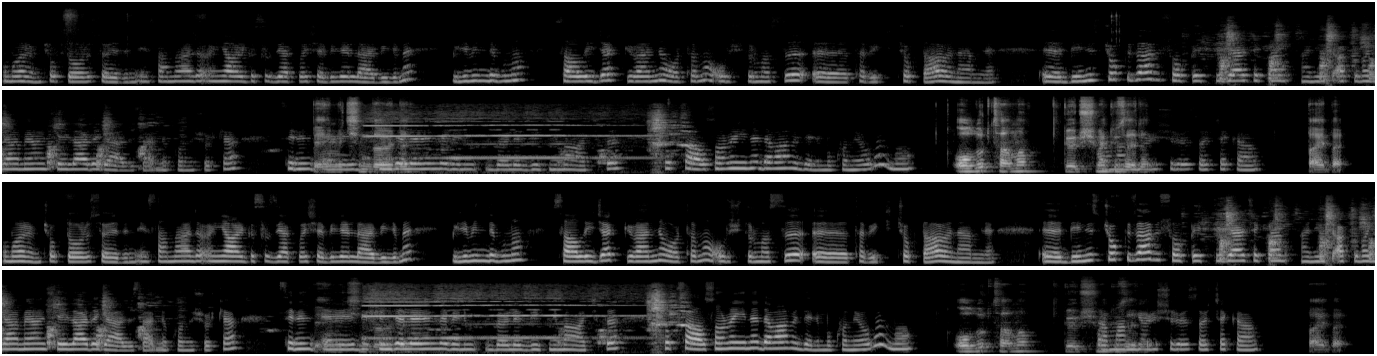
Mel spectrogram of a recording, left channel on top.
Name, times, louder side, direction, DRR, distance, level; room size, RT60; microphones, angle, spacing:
voice 1, 0.0-4.1 4.5-5.2 5.6-19.9 20.3-22.8 24.7-26.3, right 4 dB, 70° right, 0.6 m, -31 dB
sound 1, 11.8-14.8 15.1-15.3 16.4-16.5 17.3-20.7, right 2 dB, 55° right, 1.9 m, -30 dB
voice 2, 16.8-17.8 23.3-25.2 26.8-27.1, left 8 dB, 60° left, 0.4 m, -29 dB
5.5 x 3.0 x 2.7 m
head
